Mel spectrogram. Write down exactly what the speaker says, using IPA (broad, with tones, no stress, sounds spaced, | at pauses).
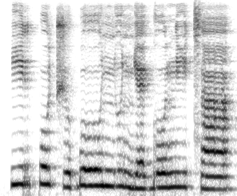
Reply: i˦ r p o˦ t͡ʃ ʊ˨ ɓ oː˦ ɲ ʊ˦ ɲ ɛ˨ ɡ o˦ n i˦ t͡s ã˨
